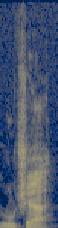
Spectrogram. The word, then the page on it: lochar: provençal; loucha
